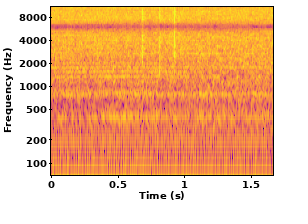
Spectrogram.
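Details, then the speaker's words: Honda idling with a different ECU fitted to test a theory: a steady, even idle with a solid low rumble and no whine on top, stronger than before. Normal idle; owner suspects the old ECU was bad. "because like I said it sounds totally different than what it sounded the last time I started it it sounds much stronger and more alive"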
